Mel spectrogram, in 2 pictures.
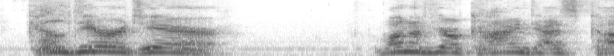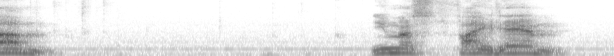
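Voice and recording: A man puts on a raspy, high-pitched character voice. He goes at a fairly slow pace, with long, frequent pauses.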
